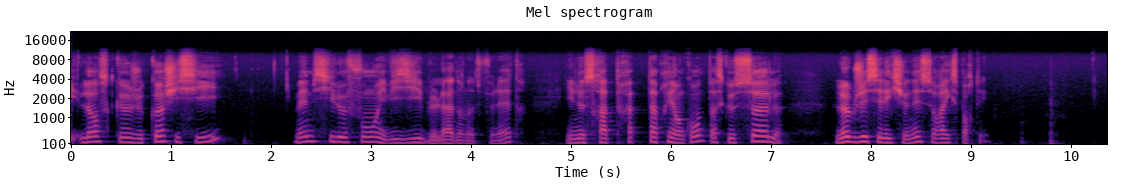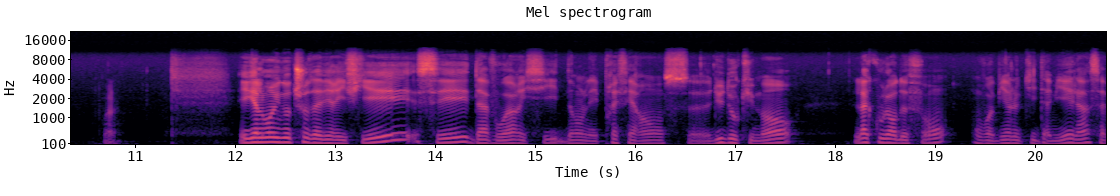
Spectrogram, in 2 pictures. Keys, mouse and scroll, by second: 1.0 click, 13.9 click, 14.8 click, 16.7 click.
